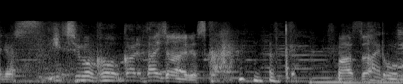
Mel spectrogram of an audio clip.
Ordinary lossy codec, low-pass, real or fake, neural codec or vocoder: none; none; fake; codec, 16 kHz, 1 kbps, X-Codec, HuBERT features, trained on general audio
